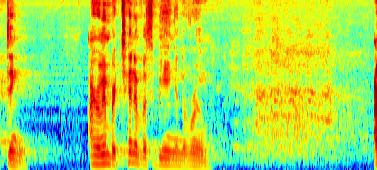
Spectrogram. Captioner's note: laughter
